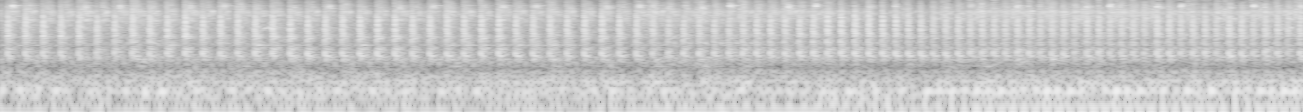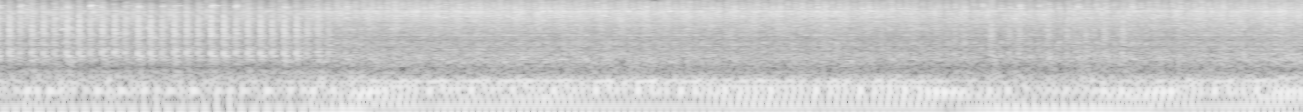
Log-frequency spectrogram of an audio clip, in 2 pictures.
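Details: Holden VL after distributor rebuild, set to TDC with timing light attached: loud, ragged running with irregular clattery beat and no smooth rhythm; runs badly, distributor/ignition timing suspected.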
